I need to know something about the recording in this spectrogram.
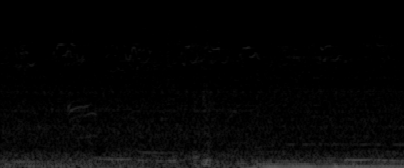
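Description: Low rumble of a car heard from inside the cabin, growing stronger a little past halfway, with faint bird chirps in the background.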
